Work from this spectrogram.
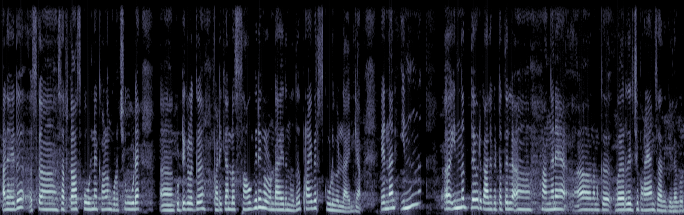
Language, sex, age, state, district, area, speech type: Malayalam, female, 30-45, Kerala, Thiruvananthapuram, urban, spontaneous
